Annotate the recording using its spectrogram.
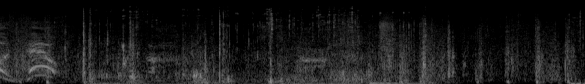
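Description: Horse hooves clop on gravel.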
